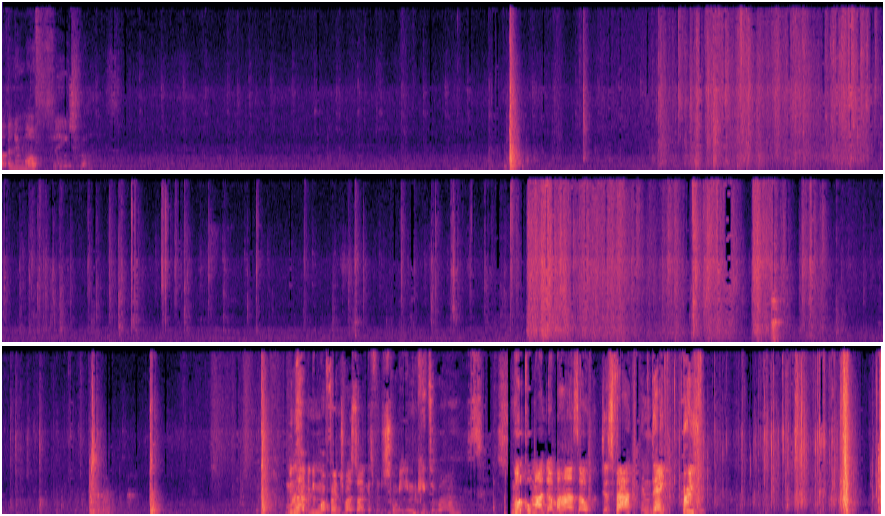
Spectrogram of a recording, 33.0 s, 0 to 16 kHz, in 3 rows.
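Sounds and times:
plastic bag crinkling: 8.1 - 14.3, 16.3 - 21.5, 29.2 - 33.0.

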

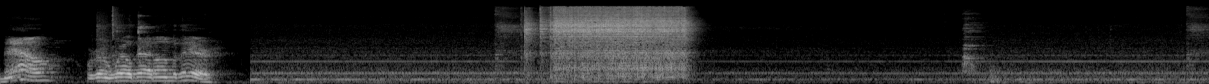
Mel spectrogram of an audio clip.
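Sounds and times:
steady hum: 0.0 - 12.0
arc sputters: 5.0 - 7.1
welding arc crackle: 5.0 - 7.1.

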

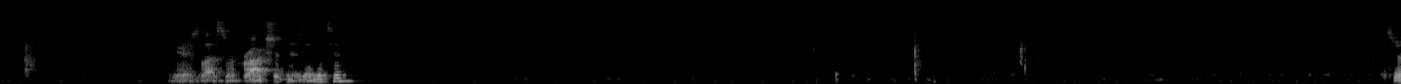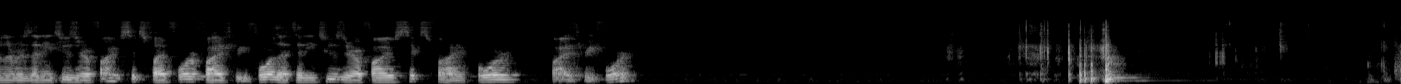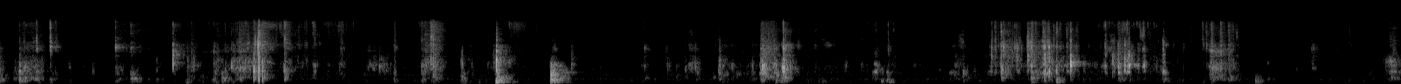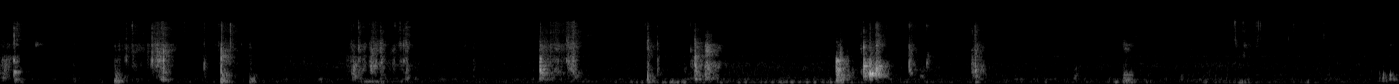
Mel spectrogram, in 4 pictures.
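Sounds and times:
foil packs crinkling: 27.7 - 33.6, 34.6 - 40.7, 43.2 - 44.6, 45.4 - 46.2, 47.4 - 49.2.

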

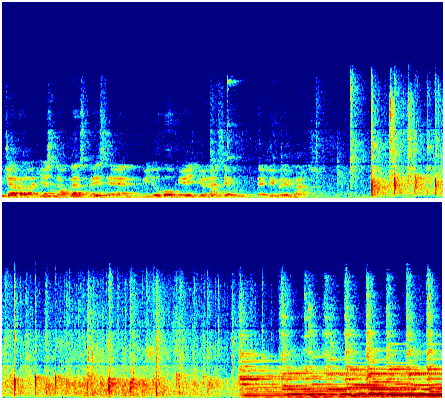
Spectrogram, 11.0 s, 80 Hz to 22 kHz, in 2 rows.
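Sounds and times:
audience applause: 4.6 - 9.0
bronze metallophone ensemble: 8.5 - 11.0.

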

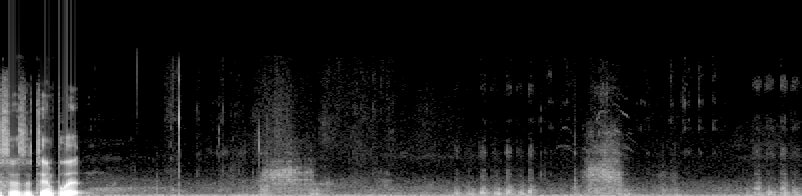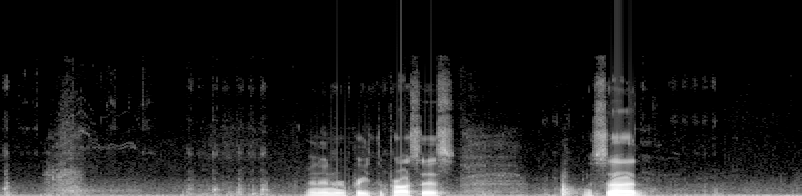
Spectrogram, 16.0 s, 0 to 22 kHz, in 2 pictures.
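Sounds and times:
marker scratching on wood: 2.0 - 12.6, 14.4 - 15.4.

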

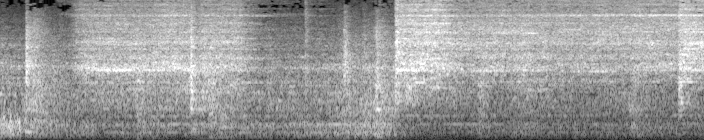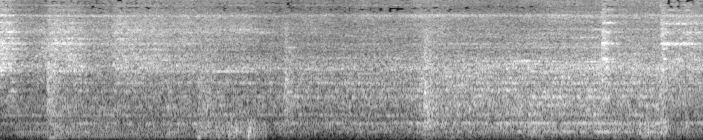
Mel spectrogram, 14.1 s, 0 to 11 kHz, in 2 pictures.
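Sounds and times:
train wagons rumbling on rails: 0.0 - 14.0
high wheel squeal: 0.7 - 2.8, 4.0 - 11.2.

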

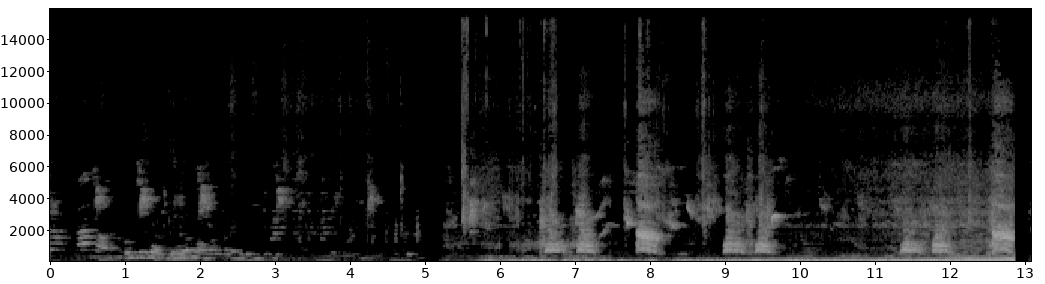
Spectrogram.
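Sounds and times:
crow cawing: 12.5 - 12.9.

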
